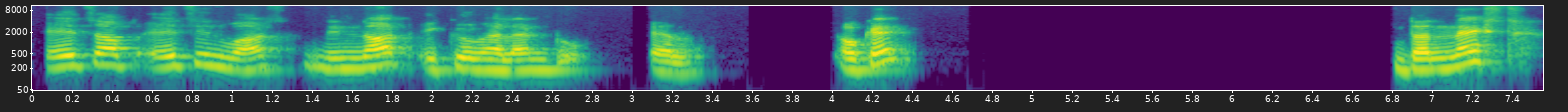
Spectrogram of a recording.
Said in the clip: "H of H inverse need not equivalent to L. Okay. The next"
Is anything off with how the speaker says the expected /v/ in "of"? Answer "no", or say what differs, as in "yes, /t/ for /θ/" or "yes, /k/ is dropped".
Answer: yes, /p/ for /v/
